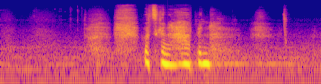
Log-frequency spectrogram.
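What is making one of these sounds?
A young woman asks a question softly and anxiously.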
